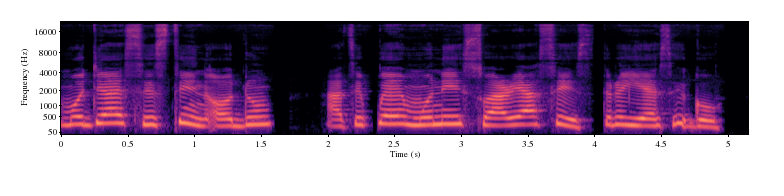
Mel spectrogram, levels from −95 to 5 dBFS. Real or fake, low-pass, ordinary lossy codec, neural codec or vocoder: real; none; none; none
